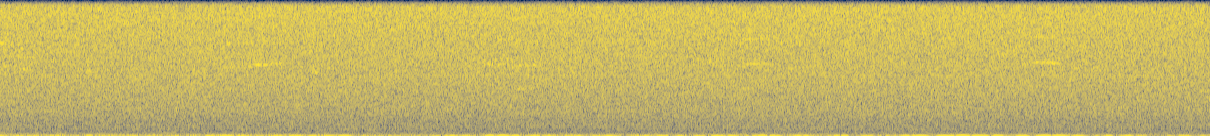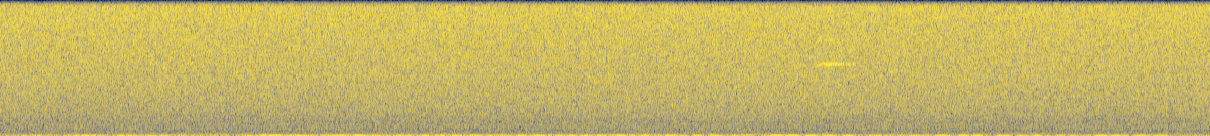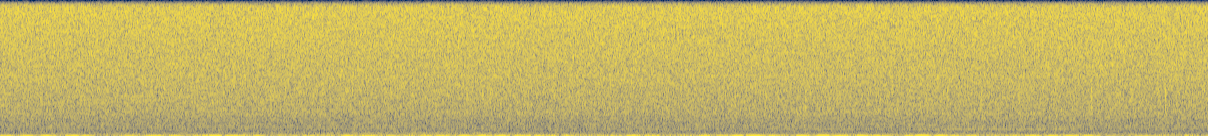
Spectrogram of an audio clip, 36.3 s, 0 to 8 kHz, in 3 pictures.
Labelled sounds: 2.5	2.8	Pacific white-sided dolphin, 4.1 to 4.4 kHz
10.3	10.6	Pacific white-sided dolphin, 4.2 to 4.5 kHz
20.3	20.6	Pacific white-sided dolphin, 4.1 to 4.4 kHz

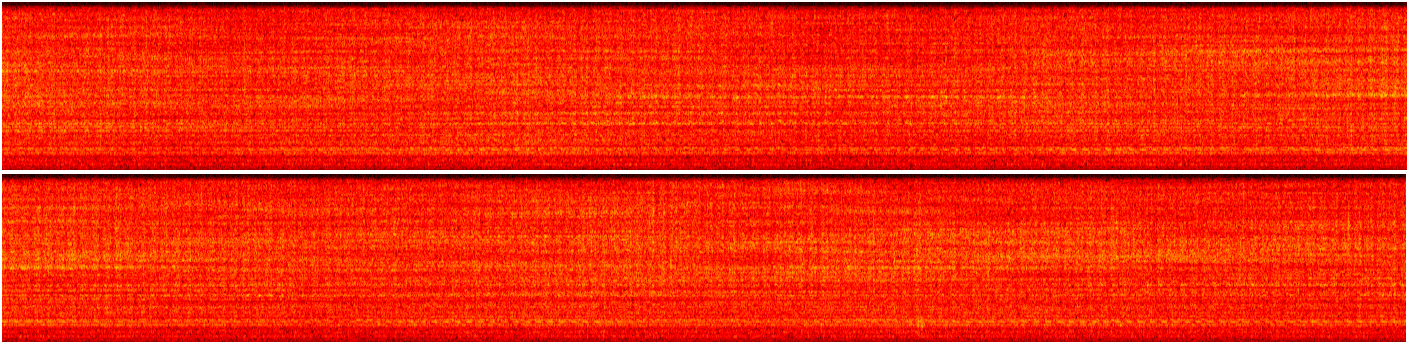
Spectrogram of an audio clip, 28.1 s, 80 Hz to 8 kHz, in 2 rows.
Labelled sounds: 0.2	0.5	vessel noise, 6.3 to 6.4 kHz
4.8	5.1	vessel noise, 3.7 to 3.9 kHz
8.2	8.5	vessel noise, 3.8 to 3.9 kHz
16.5	16.7	vessel noise, 6.2 to 6.4 kHz

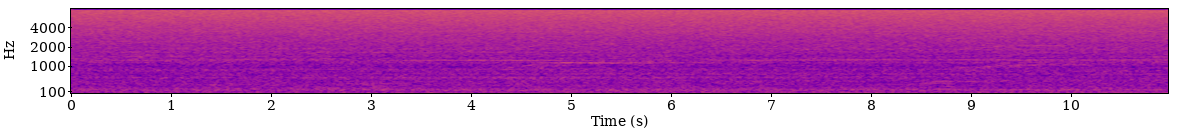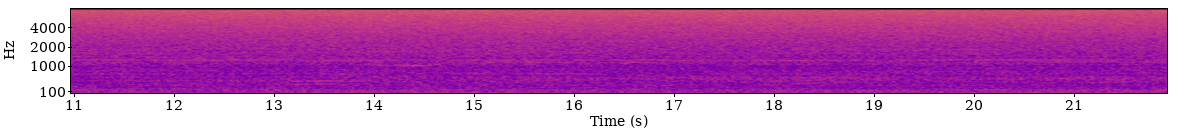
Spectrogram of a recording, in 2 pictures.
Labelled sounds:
4.7	5.1	humpback whale, 0.99 to 1.2 kHz
9.2	9.5	humpback whale, 0.99 to 1.1 kHz

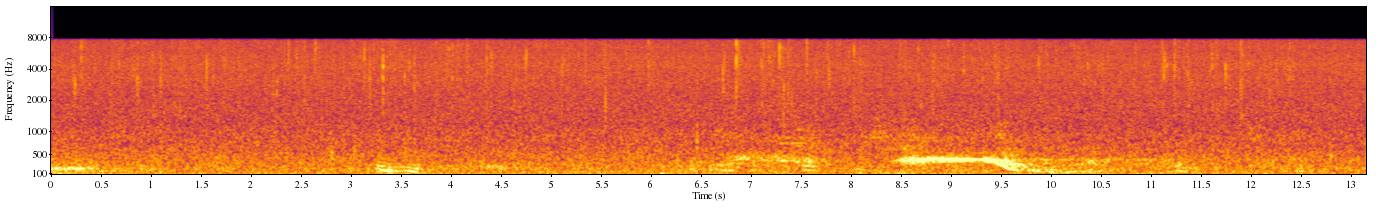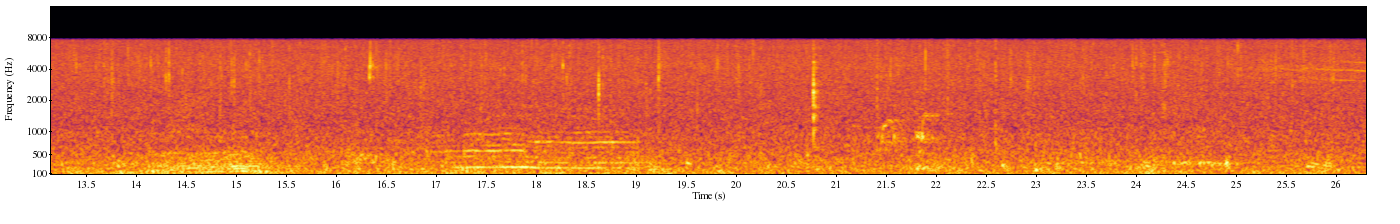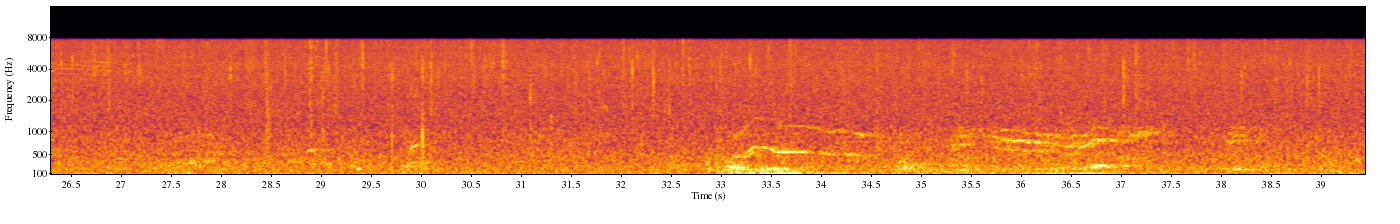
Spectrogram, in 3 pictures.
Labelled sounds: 17.9	18.2	humpback whale, 0.78 to 0.88 kHz
26.0	26.4	humpback whale, 3.8 to 4.7 kHz
33.9	34.3	humpback whale, 0.94 to 1.1 kHz
35.7	36.2	humpback whale, 0.78 to 0.91 kHz
37.1	37.3	humpback whale, 0.88 to 1.1 kHz

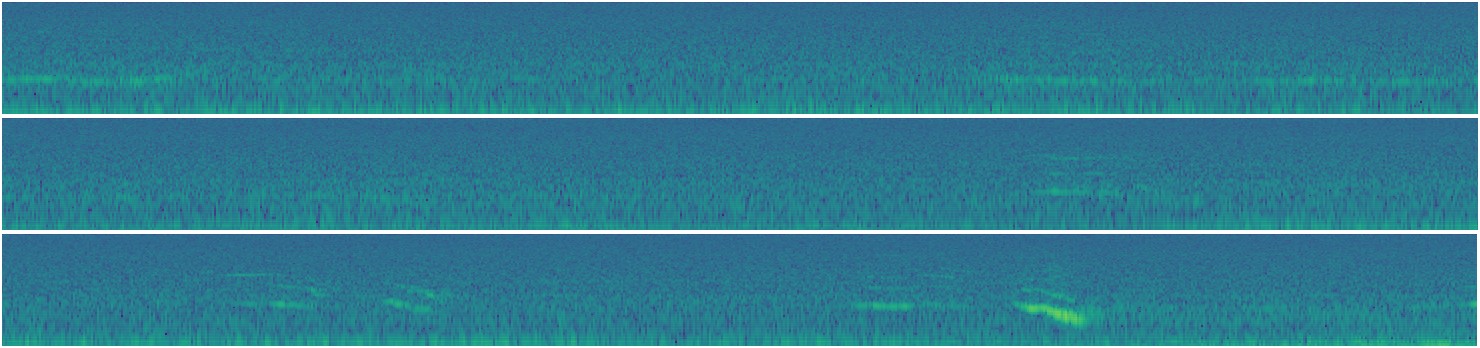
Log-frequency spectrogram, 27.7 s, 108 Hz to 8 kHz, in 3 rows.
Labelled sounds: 15.6	16.0	humpback whale, 1.6 to 2.0 kHz
19.8	21.2	humpback whale, 0.80 to 1.7 kHz
24.2	24.4	humpback whale, 1.5 to 1.8 kHz
24.8	25.1	humpback whale, 0.80 to 0.99 kHz

